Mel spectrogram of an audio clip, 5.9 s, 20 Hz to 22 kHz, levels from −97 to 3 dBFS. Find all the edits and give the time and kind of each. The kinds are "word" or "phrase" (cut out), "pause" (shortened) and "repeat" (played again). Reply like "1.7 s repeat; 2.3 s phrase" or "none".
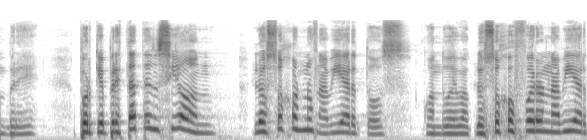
2.4 s pause; 3.2 s word; 4.7 s word

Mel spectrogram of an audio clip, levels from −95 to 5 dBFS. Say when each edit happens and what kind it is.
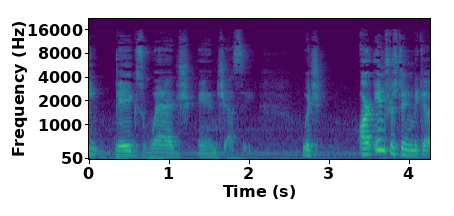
none

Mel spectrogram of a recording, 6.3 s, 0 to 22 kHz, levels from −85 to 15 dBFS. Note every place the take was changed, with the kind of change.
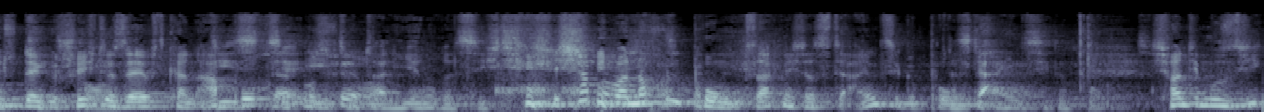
1.4 s word

